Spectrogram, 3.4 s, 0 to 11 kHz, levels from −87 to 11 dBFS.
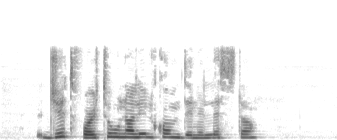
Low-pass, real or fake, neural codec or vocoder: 7.2 kHz; real; none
